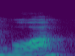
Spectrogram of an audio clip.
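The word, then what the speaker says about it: Bouin: kita larutan buang tadi jadi itu tulisannya Boin bacanya bawang larutan yang itu bisa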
